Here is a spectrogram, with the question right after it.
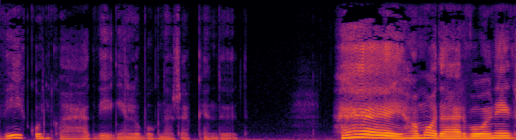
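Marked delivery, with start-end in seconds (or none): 3.3-5.2 loud sighing cry of longing; sighing wish. Acted. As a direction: heave it out like a hopeless sigh. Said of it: "sóhajtotta".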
